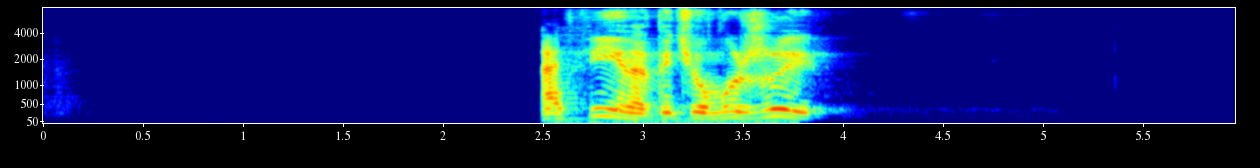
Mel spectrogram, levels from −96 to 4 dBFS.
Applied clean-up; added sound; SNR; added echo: neural mask model DeepFilterNet 3.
